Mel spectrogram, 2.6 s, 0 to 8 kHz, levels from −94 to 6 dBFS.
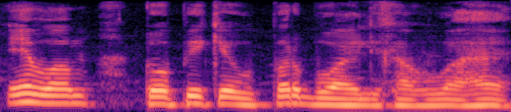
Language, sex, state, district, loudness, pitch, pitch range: Hindi, male, Jharkhand, Ranchi, -15 LUFS, 145 Hz, 120-155 Hz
